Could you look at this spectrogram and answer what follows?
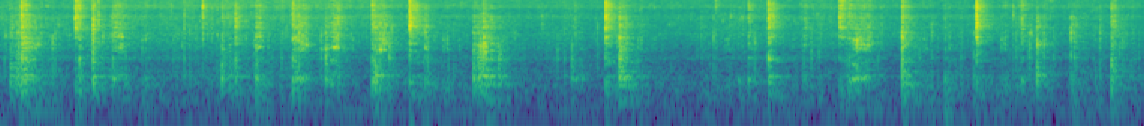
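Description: Coriander, mint and two split green chillies drop into a hot pan and fry, with repeated stirring scrapes and sizzling bursts in an uneven rhythm while cooking coconut milk rice, close and moderately loud, no talking.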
